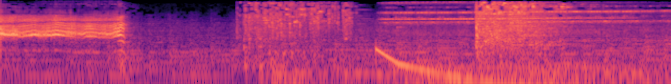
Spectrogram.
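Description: Glass shatters in a cartoon scene: a bright, crashing burst of breaking glass, a descending swoop, then a second glittering crash of tinkling shards.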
